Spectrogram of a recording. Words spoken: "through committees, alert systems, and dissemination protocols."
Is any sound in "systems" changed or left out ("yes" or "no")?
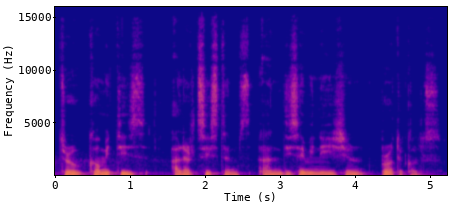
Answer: yes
